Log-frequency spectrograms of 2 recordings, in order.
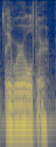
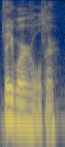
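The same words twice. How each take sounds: The two takes are said the same way.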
